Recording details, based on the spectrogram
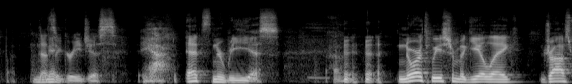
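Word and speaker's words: Nerijus: finger narus now I only remember that it's pronounced narus because I heard yurus say it the other day otherwise I would have said nus or nus but that's egregious yeah that's narus Northwest from MC Lake drops ruvia you want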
